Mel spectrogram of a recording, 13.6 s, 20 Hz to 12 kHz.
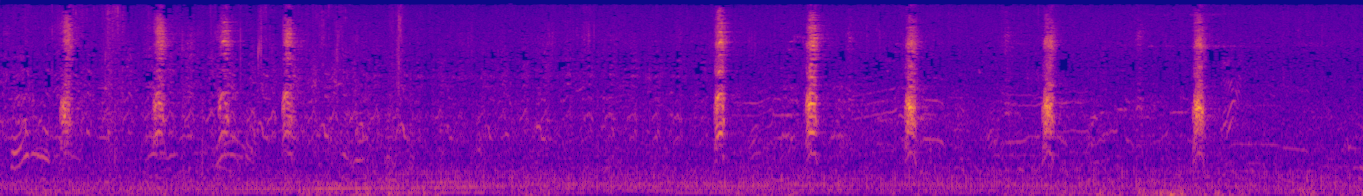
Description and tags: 20100806.stockholm.barnacle.geese
Barnacle Geese calling at a Stockholm park. Olympus LS10 recorder.
geese, flickr, field-recording, park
